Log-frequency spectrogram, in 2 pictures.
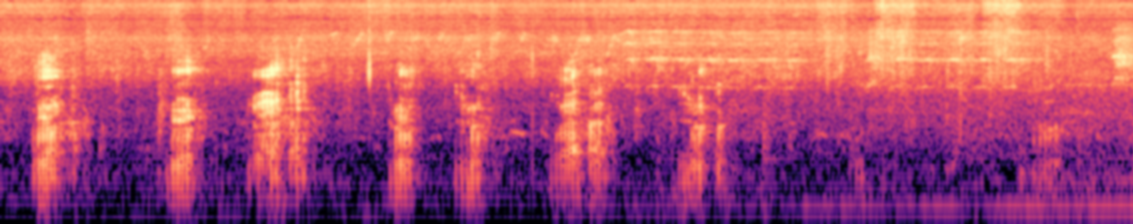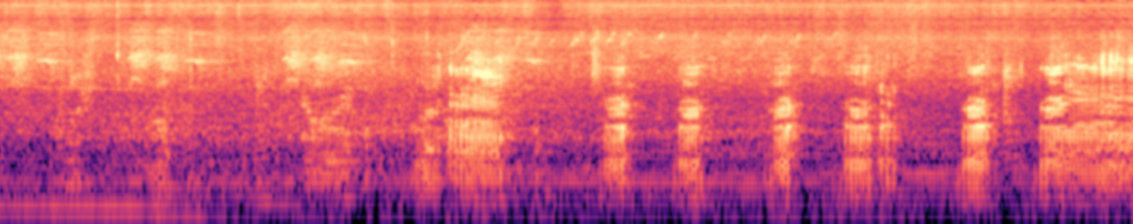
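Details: Sow before farrowing, being fed, giving short repeated grunts and squeals spaced about half a second to a second apart, with brief music and a person speaking in the background.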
